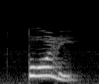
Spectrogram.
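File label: "玻璃", Mandarin Chinese; chinese-flashcards; hsk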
